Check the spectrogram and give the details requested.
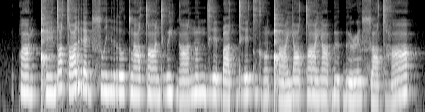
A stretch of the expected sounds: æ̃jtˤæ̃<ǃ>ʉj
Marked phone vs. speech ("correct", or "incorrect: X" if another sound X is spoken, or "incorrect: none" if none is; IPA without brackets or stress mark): incorrect: dʱ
